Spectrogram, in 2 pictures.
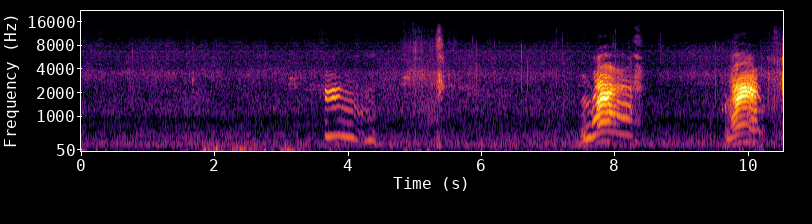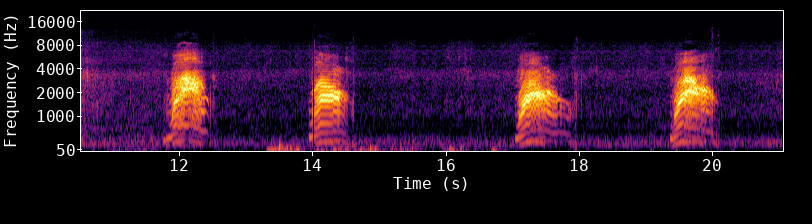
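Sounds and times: cat meowing: 3.6s - 4.4s, 7.5s - 8.4s, 9.6s - 10.2s, 11.8s - 12.5s, 13.9s - 14.6s, 17.0s - 18.0s, 19.4s - 20.1s.

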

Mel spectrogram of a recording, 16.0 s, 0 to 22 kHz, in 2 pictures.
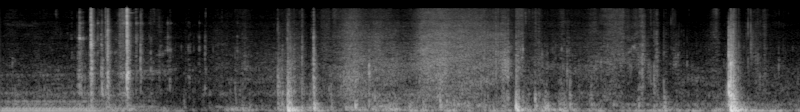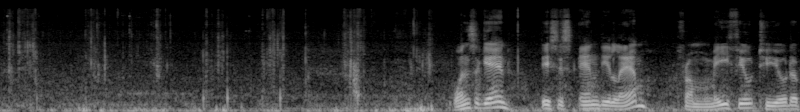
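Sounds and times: rustling of person climbing out: 1.7s - 8.4s
truck door opening clunk: 7.2s - 7.6s
truck door shutting thump: 7.2s - 7.6s.

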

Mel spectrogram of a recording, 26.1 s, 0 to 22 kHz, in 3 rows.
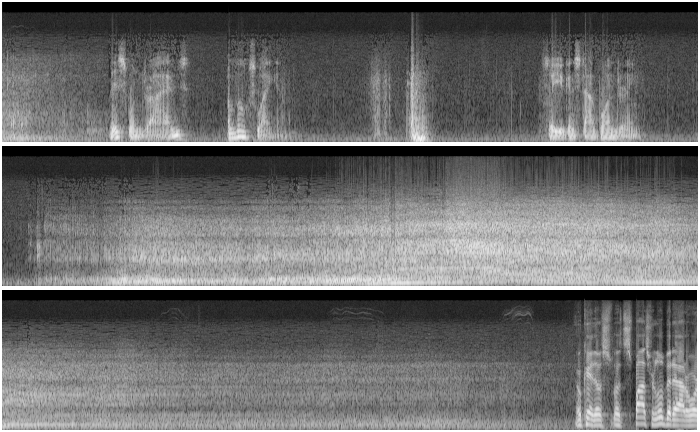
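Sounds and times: truck engine revving: 0.0s - 1.4s, 9.0s - 24.6s.

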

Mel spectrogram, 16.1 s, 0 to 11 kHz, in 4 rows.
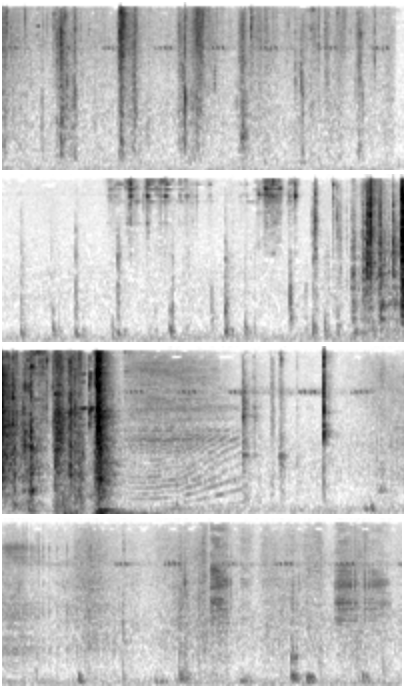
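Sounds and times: keys jangling in a door lock: 6.5s - 9.3s
door being pushed open: 7.6s - 9.9s.

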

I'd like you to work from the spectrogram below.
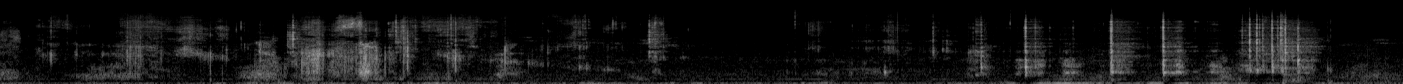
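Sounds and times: silicone mold squishing: 0.0s - 14.0s.

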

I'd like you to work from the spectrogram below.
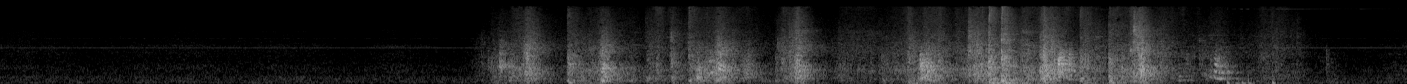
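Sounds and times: uniform snapping and rustling: 4.8s - 13.0s
bare feet on mat: 4.8s - 13.1s.

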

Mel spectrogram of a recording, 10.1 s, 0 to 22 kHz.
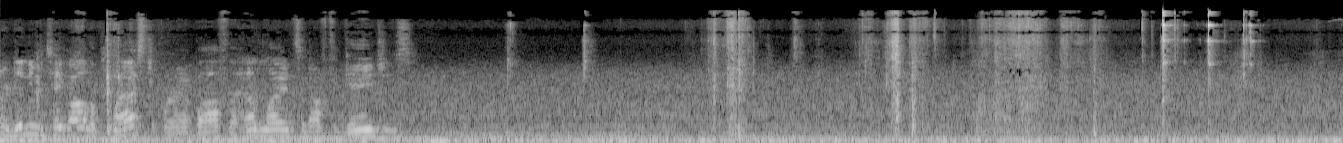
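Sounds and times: small metallic clinks: 8.6s - 9.6s.

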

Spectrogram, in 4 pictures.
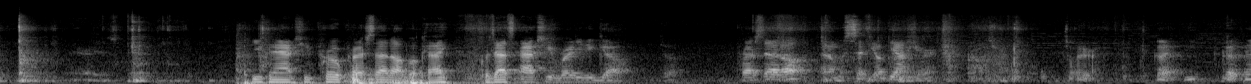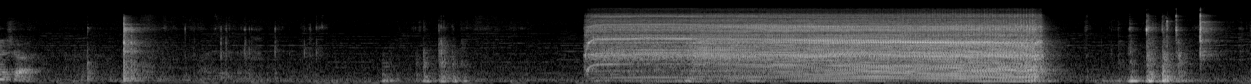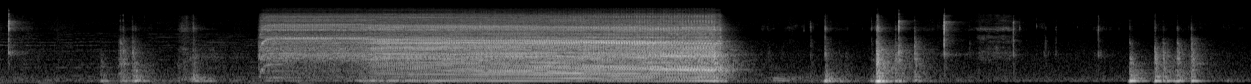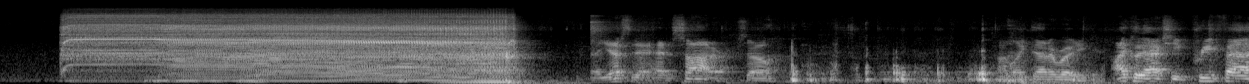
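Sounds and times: press tool motor whine: 18.4s - 23.0s, 38.2s - 43.4s.

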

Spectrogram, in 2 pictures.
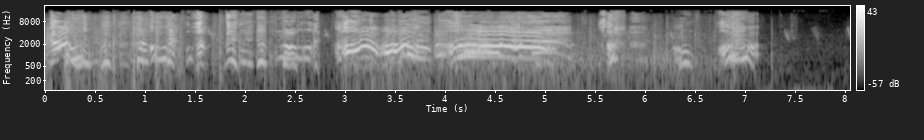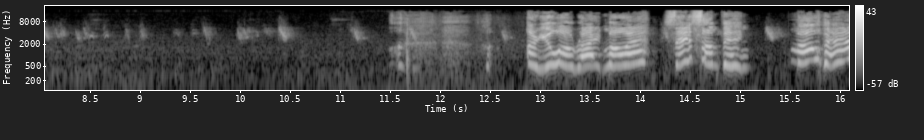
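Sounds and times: cartoon girls screaming: 0.0s - 7.2s
faint bird chirps: 7.3s - 16.0s.

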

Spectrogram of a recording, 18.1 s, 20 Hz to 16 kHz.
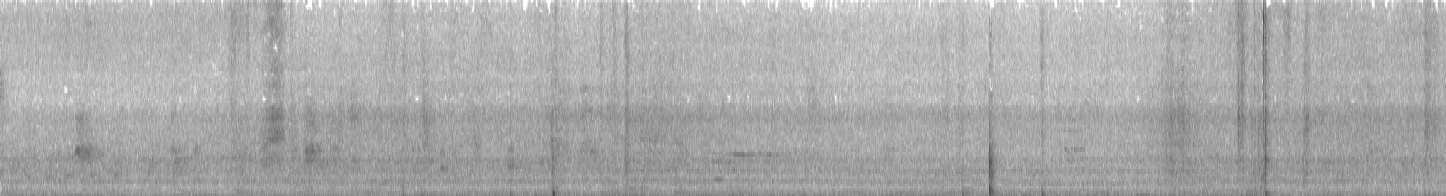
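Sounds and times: steady background noise: 0.0s - 18.0s.

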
